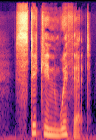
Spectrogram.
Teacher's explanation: The ng in sticking links to the W in with the thef in with links to the I in it.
